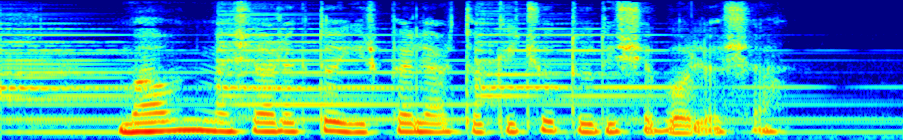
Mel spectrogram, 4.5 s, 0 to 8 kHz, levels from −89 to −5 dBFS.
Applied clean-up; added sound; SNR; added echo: none; Church bell; 9 dB; none.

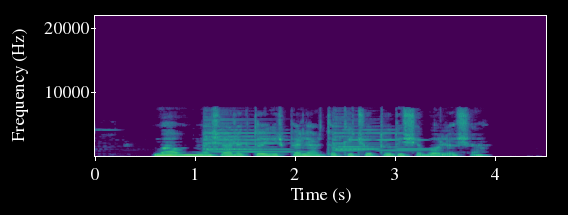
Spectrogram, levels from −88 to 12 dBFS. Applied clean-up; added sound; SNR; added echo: classical method Wiener filter.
